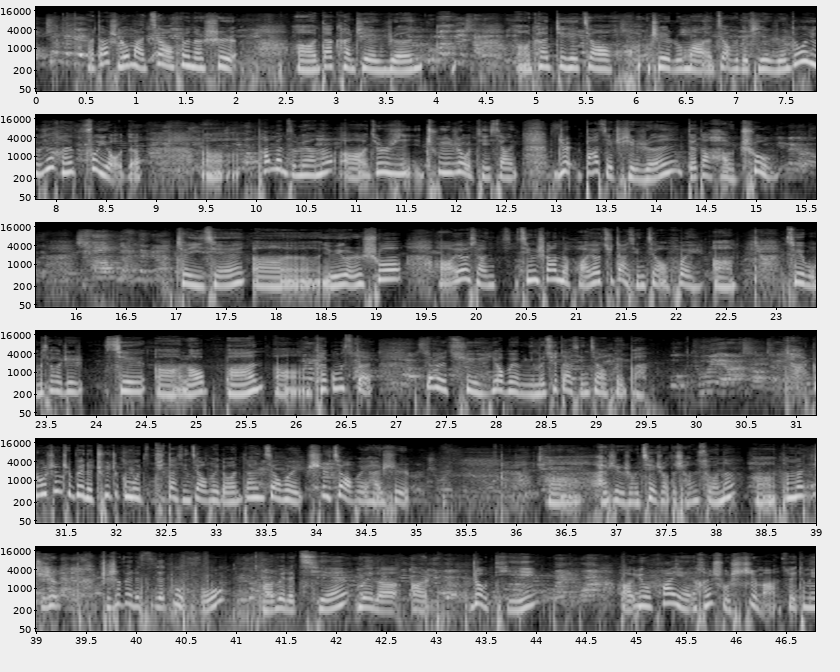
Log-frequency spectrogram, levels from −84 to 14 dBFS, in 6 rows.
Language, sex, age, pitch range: Chinese, female, 20-39, 220-305 Hz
